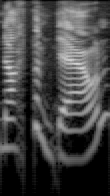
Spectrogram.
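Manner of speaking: imitated irritated voice. Recalling a favorite moment of the other speaker: imitating someone's irritated tone. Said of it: "the irritation".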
